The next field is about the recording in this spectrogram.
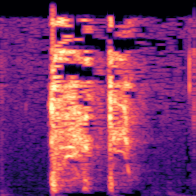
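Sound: coughing fit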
